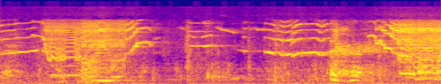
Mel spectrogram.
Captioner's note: pulley creaking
